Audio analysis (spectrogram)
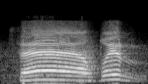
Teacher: يعني الفاء مرققة والطاء مفخمة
